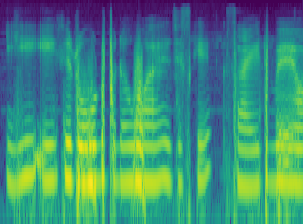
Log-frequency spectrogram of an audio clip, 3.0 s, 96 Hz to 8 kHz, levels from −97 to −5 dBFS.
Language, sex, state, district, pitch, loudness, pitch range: Hindi, female, Himachal Pradesh, Shimla, 225 Hz, -19 LUFS, 220-235 Hz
